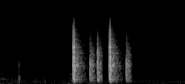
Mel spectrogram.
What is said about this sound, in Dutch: Nou, ik weet niet of je de dobbelstenen hoorde, maar eh, die hebben we het gedaan. Komen uit op 19. Het, twee, is een appje wat ik gebruik. En dan schud ik mijn telefoon en dan hoor je die dobbelstenen inderdaad rollen.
